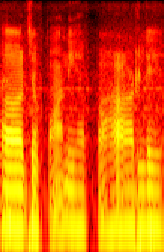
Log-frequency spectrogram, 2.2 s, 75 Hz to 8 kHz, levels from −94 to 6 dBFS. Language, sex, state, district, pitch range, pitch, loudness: Chhattisgarhi, male, Chhattisgarh, Raigarh, 115-120 Hz, 115 Hz, -20 LUFS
